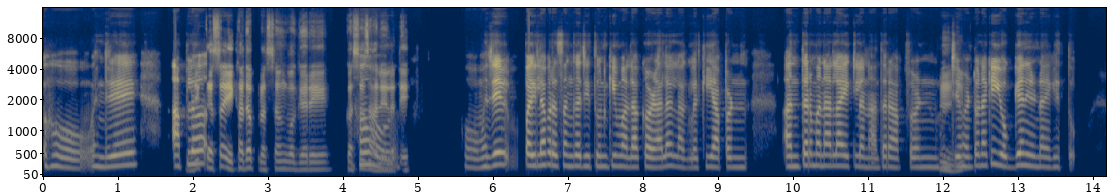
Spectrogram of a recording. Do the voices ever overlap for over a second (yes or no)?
no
